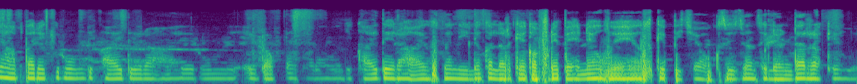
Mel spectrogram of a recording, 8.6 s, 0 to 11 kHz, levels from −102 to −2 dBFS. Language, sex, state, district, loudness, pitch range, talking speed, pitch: Hindi, female, Chhattisgarh, Kabirdham, -21 LUFS, 140-150 Hz, 225 wpm, 145 Hz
